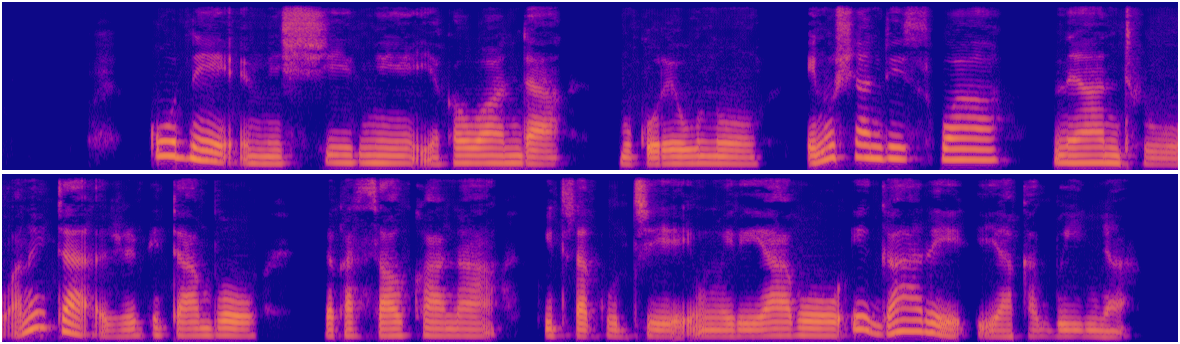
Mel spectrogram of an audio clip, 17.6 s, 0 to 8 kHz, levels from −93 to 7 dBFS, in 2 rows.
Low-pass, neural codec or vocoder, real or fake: 7.2 kHz; codec, 16 kHz, 4 kbps, X-Codec, WavLM features, trained on Multilingual LibriSpeech; fake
